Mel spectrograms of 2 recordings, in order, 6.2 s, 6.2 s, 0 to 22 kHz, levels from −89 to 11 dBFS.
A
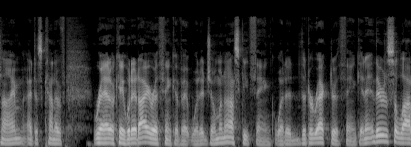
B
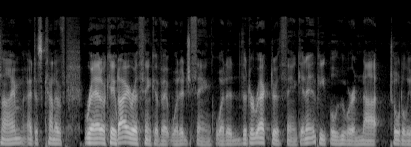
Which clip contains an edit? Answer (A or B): B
